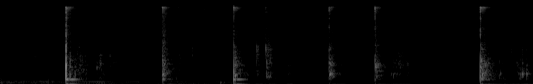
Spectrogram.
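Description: Hobby side nippers snipping plastic model-kit parts off the runner: a series of sharp, short snips at irregular intervals, roughly one every half-second to second.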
